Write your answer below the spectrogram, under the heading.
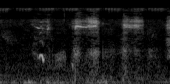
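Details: Harry, a 13-week-old Staffordshire Bull Terrier puppy, climbing a ladder, gives one short high whimper followed by soft, breathy snuffling bursts and faint noises.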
